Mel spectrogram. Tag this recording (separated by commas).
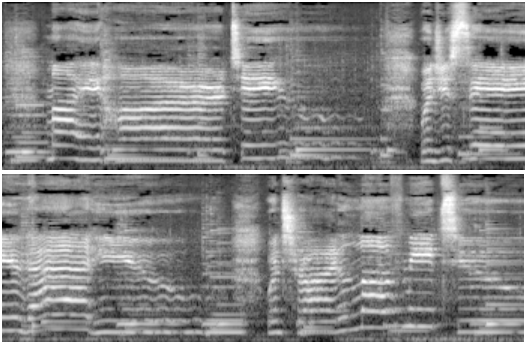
Music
